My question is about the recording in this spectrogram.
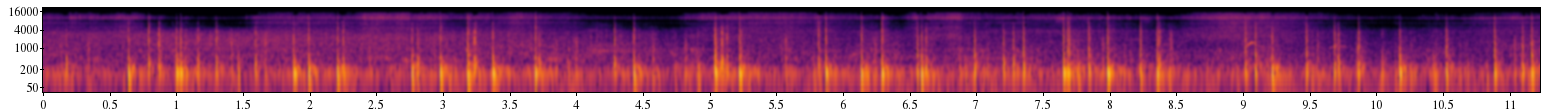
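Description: Aerial firework shells bursting in quick succession: a steady run of booms and sharp cracks, several a second, with no pause.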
